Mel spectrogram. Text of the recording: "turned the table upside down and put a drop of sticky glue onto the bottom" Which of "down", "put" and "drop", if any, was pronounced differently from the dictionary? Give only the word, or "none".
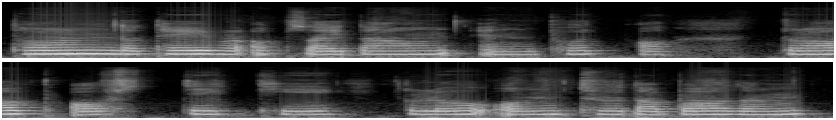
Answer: none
